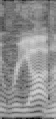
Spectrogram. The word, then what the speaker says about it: Rihanna: How do you pronounce? – Yeah, you know, I uh, so I always say Rihanna. – Rihanna. Everyone says Rihanna.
